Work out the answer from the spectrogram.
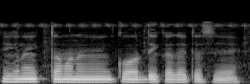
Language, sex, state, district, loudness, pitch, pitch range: Bengali, male, Tripura, Dhalai, -16 LUFS, 120 Hz, 115-125 Hz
